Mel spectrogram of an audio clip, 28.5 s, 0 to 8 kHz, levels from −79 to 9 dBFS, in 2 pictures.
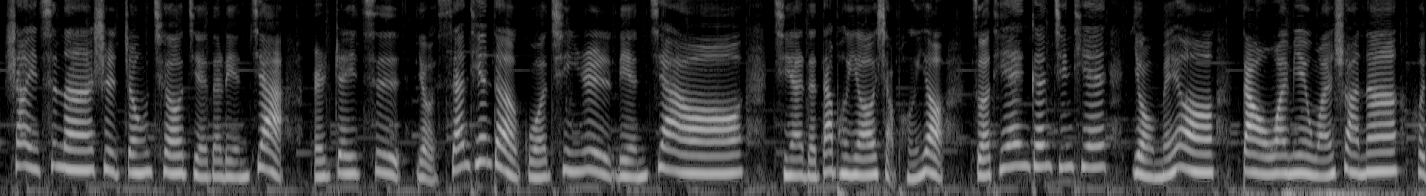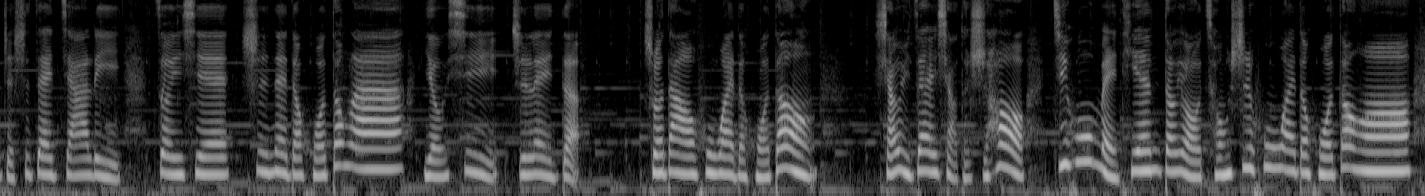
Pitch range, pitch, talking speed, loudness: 220-275 Hz, 245 Hz, 200 characters per minute, -24 LUFS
